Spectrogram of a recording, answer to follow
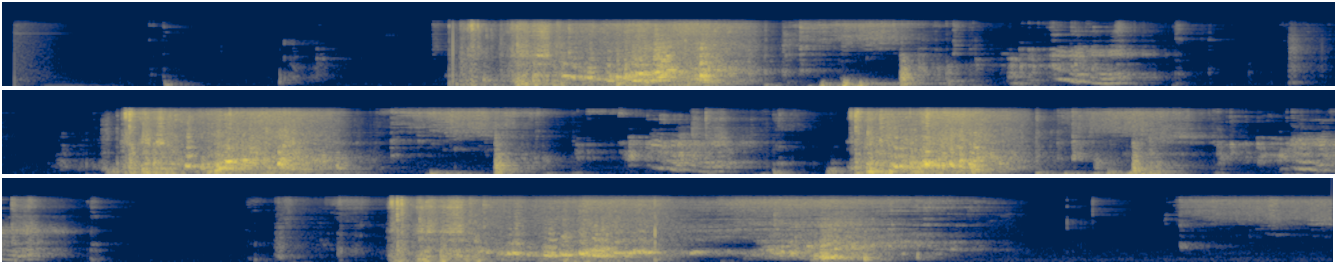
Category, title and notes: Sound effects > Objects / House appliances
sunroom door open and close at different speeds
close, door, notabanana, open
